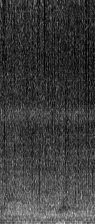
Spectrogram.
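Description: Sardines frying in oil give a steady, close sizzle and crackle for the whole moment, with no voices.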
